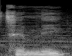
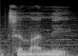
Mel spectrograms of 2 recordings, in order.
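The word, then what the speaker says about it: Temne: Despite the various spelling variations, Timni only has two ways of pronouncing it, which is Timni or Timani, and this still maintains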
